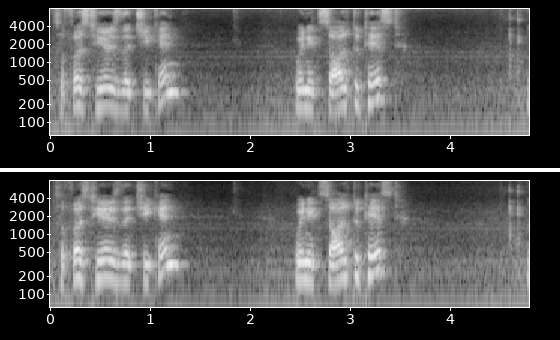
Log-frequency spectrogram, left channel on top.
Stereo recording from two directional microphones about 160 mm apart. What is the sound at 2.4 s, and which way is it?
Speech, 40° right (ahead or behind).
